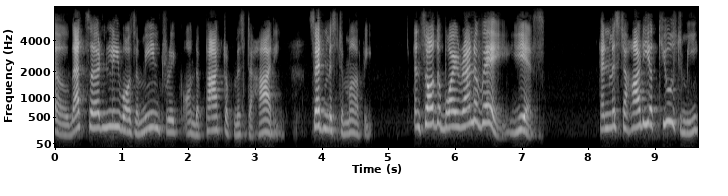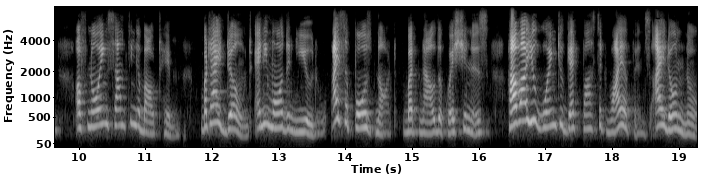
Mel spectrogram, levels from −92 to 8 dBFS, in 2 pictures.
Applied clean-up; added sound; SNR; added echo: none; none; none; none.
